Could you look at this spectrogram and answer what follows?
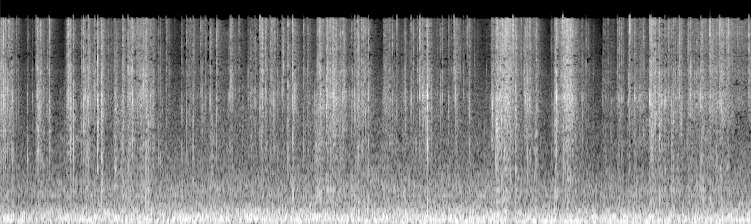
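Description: Clear plastic packaging bag crinkling and rustling as a fabric face mask is handled and pulled out of it, in irregular crackles with no steady rhythm.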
